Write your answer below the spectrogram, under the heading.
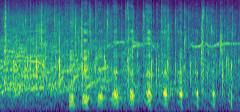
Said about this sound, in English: I got an applause break. That's what I'm fucking talking about.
